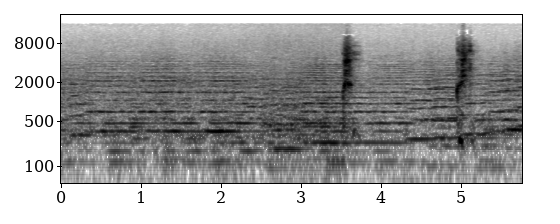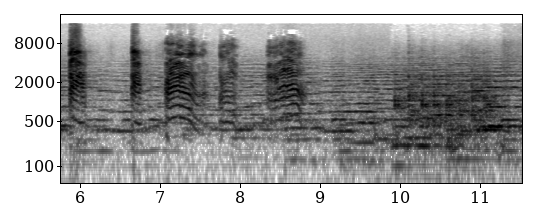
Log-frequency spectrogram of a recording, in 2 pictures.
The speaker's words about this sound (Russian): Открывается окно, влетает ворона.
